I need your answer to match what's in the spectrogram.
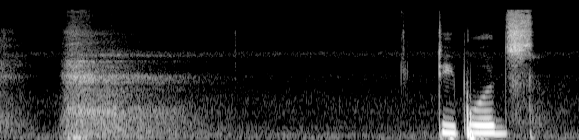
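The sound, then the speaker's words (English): A steady, high-pitched trill of crickets runs faintly in the background throughout, at night in the woods beside a fire, with a breathy exhale early on and a brief burst of vocal noise near the end. “The crickets are going off too.”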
